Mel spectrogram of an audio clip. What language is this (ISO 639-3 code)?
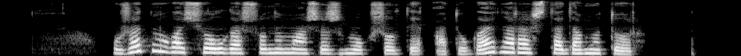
chm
